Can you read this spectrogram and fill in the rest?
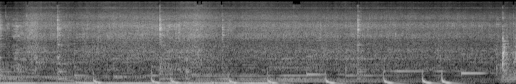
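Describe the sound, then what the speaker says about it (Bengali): Tilapia fish and garlic fry in hot oil with a continuous loud sizzle, while a spatula stirs and scrapes the pan in repeated strokes close by, and no one speaks. "দিয়ে ভাজা ভাজা কর।"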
